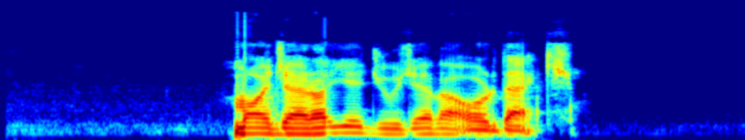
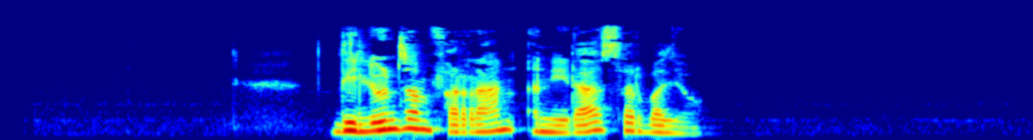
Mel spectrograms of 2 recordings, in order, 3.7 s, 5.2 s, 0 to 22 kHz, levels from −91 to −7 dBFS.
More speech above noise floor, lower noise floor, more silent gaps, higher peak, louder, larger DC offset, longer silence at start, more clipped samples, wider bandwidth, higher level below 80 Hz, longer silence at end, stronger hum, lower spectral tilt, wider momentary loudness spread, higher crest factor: first, 63 dB vs 58 dB; about the same, -79 dBFS vs -80 dBFS; neither; first, -2 dBFS vs -6 dBFS; first, -16 LUFS vs -22 LUFS; neither; second, 1.15 s vs 1.65 s; neither; second, 7.6 kHz vs 11.5 kHz; first, -50 dBFS vs -74 dBFS; second, 0.85 s vs 1.75 s; neither; about the same, -7 dB/octave vs -6 dB/octave; about the same, 13 LU vs 13 LU; about the same, 16 dB vs 20 dB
